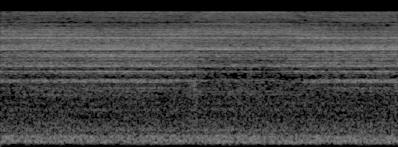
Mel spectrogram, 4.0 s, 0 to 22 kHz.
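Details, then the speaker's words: 180,000-mile Subaru STi, cylinder 3 leakdown test: steady hiss of air escaping; 5% leakage, a bit past the intake valves and most past the rings into the crankcase, heard at the oil filler and intake. "we've got a five percent leakage we've got a bit coming out of the intake valves and majority of which coming and by the Rings into the crankcase"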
